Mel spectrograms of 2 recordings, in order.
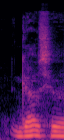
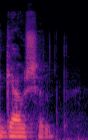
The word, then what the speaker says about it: Gaussian: notes on the right gaussian elimination pronounced with s not i used to say gaussian or something like that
